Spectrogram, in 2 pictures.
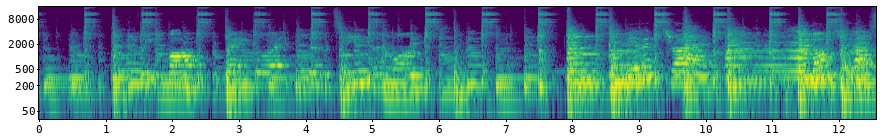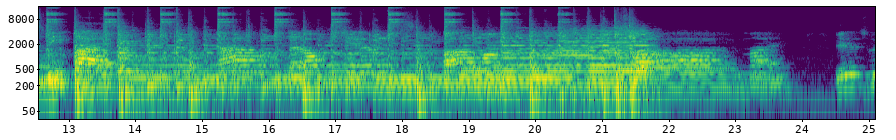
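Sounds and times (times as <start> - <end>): tambourine beat: 0.0 - 21.8
strummed acoustic guitars: 0.0 - 24.5
several people singing: 8.7 - 10.4, 11.5 - 14.2, 15.2 - 19.9, 21.4 - 23.9
accordion: 9.2 - 22.0.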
